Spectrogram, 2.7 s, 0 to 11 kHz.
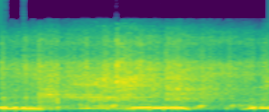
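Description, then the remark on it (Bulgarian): Razgrad pigeons cooing continuously, several overlapping soft, rolling coos with a steady murmuring rhythm and no talking. “Разградските гълъби всъщност са 4 вида, обяснява Георгиев, докато пернатите гукат наоколо.”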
